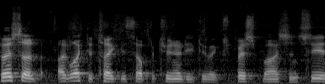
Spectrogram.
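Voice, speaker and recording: A man with an Australian accent, moderate pace and ordinary pitch variation. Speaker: doctor. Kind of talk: public lecture. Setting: stage with audience. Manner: halting.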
